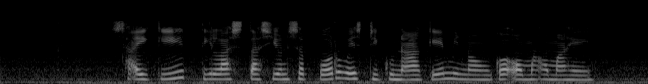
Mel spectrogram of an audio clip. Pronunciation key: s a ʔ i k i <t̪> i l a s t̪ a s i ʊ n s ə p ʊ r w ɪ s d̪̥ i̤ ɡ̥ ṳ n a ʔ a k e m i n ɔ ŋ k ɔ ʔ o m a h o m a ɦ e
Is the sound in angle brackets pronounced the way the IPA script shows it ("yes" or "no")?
yes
